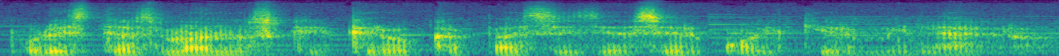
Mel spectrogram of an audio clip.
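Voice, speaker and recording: An actor playing a proud, bitter orphaned young man in a 1990s Mexican telenovela, speaking gravely with a Mexican Spanish accent. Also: very deep voice, little pitch movement, over music. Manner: grave, bitter, measured delivery. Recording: dull lo-fi TV audio, faint score.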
